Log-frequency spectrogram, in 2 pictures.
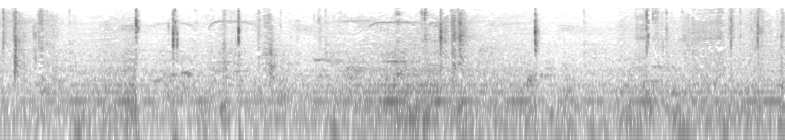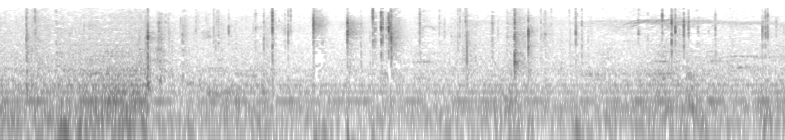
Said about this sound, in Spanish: Marcela vacía los blistres en el cuenco, que ya está lleno de pastillas.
